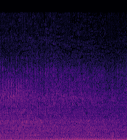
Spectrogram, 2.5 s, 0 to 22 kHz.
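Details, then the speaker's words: Wrecked 2015 Ford F-150 4WD with 60,000 miles and rear-end damage, started after a battery charge: smooth, even idle with a steady low drone, no rattle or tick; the engine sounds healthy. "oh yeah sounds good no rattle 60,000 mile truck"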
